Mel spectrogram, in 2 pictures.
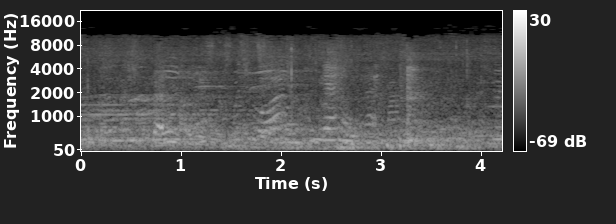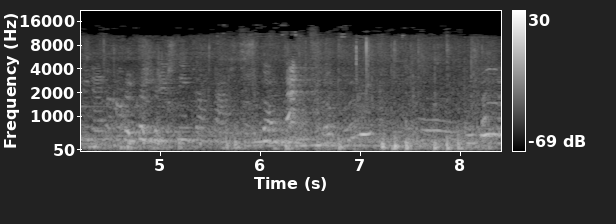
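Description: A horse's hooves thud on soft sand.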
